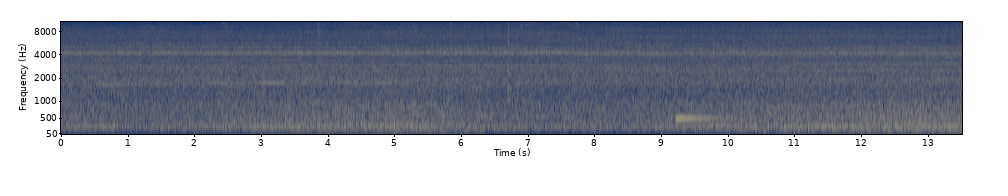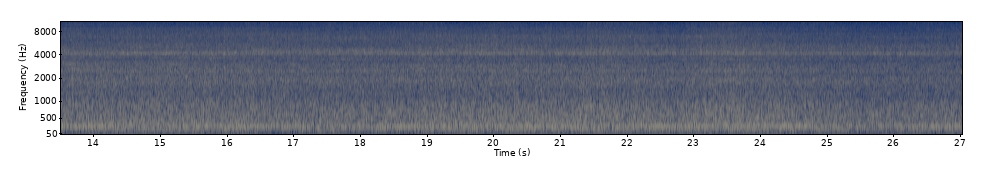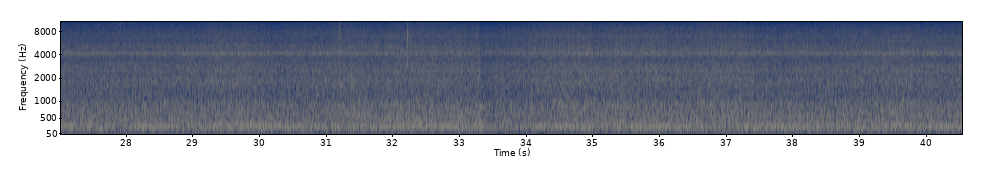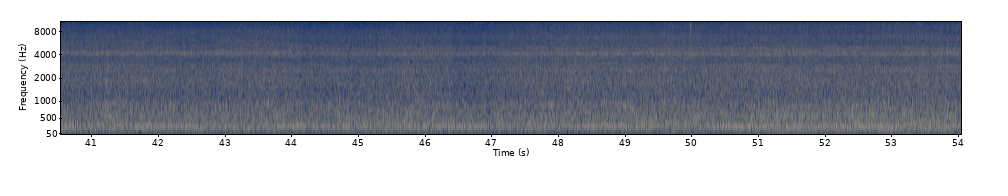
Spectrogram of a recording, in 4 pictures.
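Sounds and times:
airflow rushing in aircraft cabin: 0.0 - 54.0
short cabin tone: 9.2 - 11.2.

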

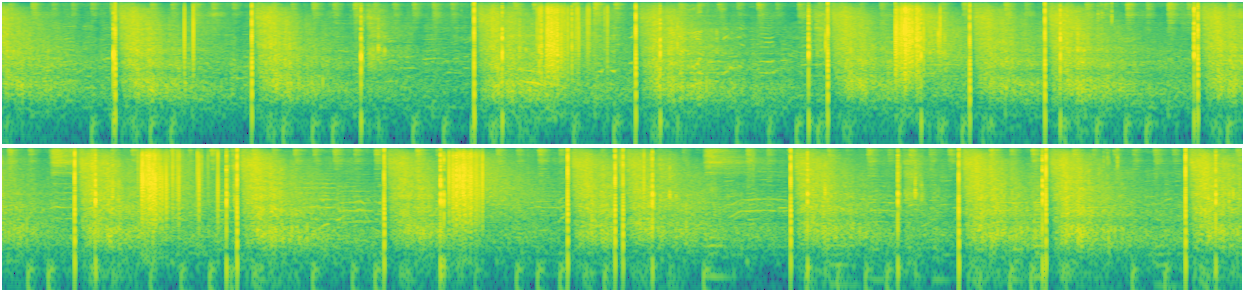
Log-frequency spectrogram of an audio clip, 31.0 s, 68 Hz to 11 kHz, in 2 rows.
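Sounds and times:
firework bangs: 0.0 - 24.4, 25.4 - 31.0
firework rushing hiss: 5.8 - 24.6.

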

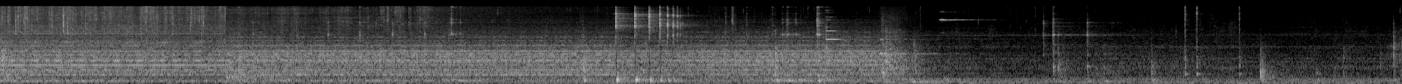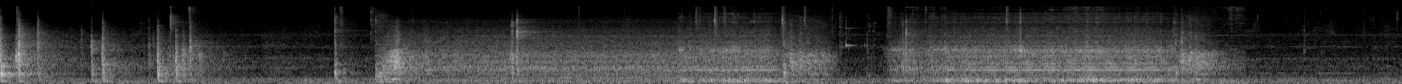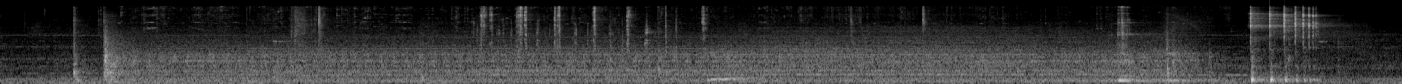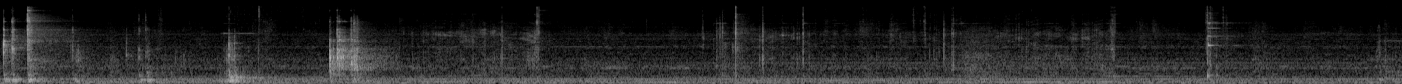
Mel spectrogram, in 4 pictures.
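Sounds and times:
metal lathe running: 0.0 - 9.1
clinks and knocks of tooling: 6.2 - 6.9.

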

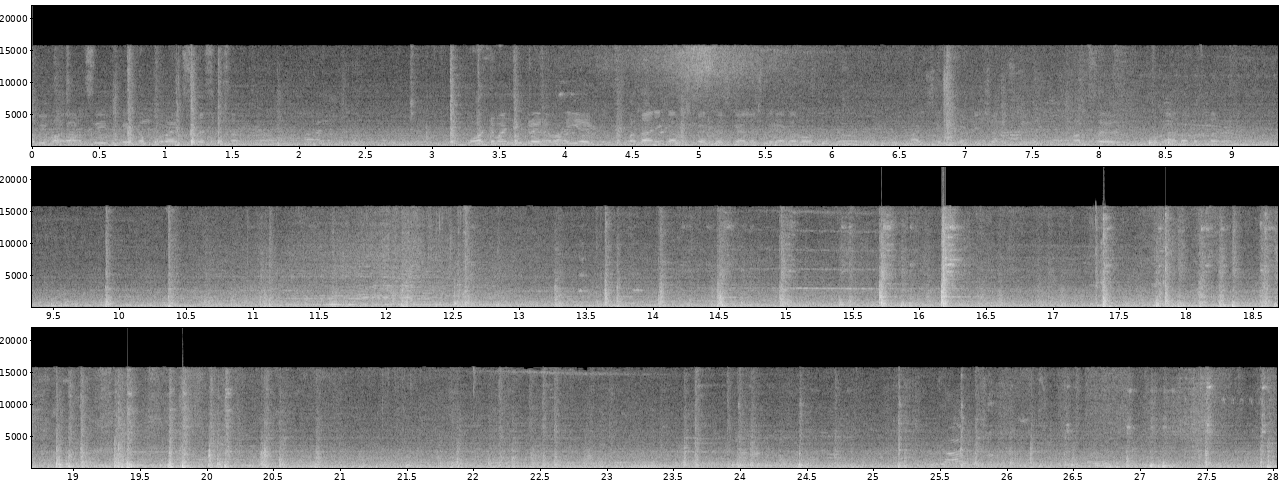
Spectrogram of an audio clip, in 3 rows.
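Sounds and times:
train wheels clattering over rail joints: 0.0 - 5.5, 9.5 - 28.0
faint wheel squeal: 11.2 - 16.0.

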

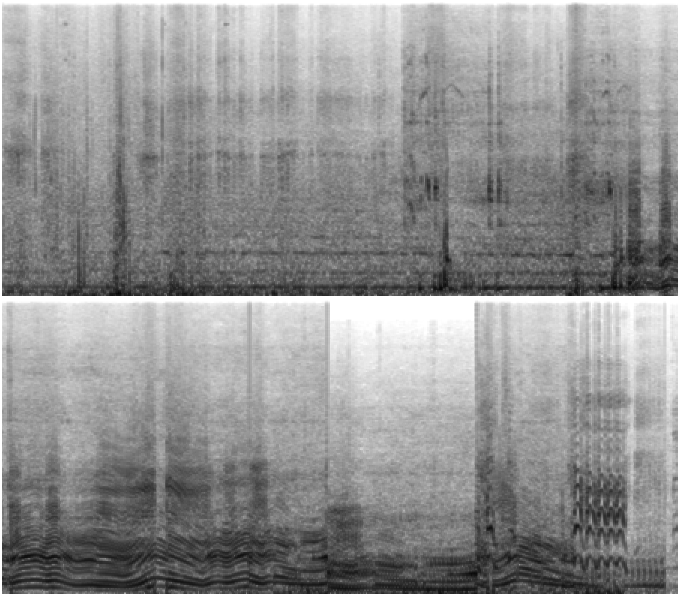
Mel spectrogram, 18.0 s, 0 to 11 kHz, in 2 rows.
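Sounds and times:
motorcycle engine revving: 5.3 - 17.8.

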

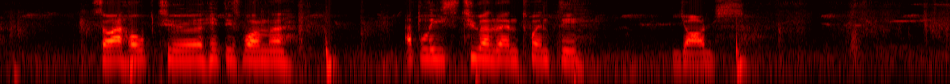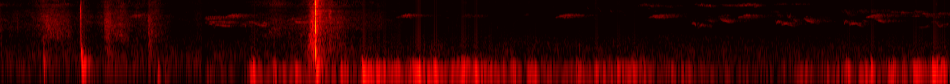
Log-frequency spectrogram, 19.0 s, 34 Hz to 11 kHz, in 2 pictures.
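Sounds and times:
birds chirping: 0.0 - 19.0
golf club striking ball: 12.6 - 13.0.

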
